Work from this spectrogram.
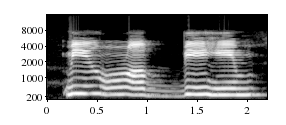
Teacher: langsung ke ro, tidak ada nun sama sekali, tidak ada dengung sama sekali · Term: idgham kamil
